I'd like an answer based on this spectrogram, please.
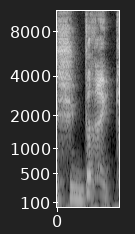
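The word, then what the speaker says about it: X Drake: Du coup, lui, c'est pas X-Drake, c'est Shidrek. Jusqu'à affronter Drake.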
